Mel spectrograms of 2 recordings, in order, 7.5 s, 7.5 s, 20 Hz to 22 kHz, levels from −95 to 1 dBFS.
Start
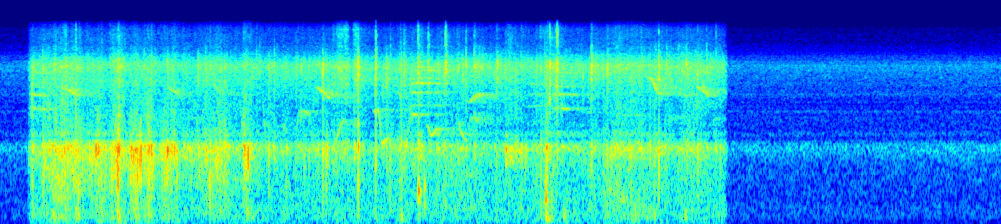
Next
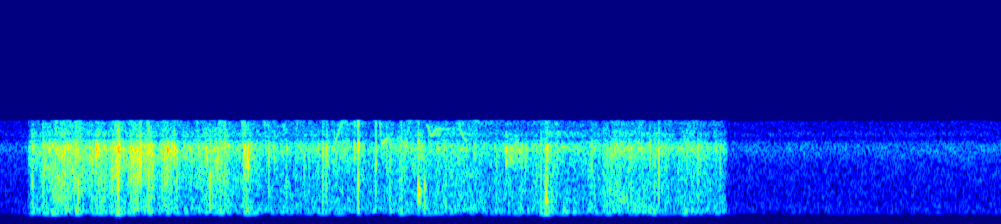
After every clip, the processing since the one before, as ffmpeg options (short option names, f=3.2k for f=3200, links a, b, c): -af "afftfilt=real='re*between(b*sr/4096,220,2400)':imag='im*between(b*sr/4096,220,2400)':win_size=4096:overlap=0.75,volume=-7.5dB"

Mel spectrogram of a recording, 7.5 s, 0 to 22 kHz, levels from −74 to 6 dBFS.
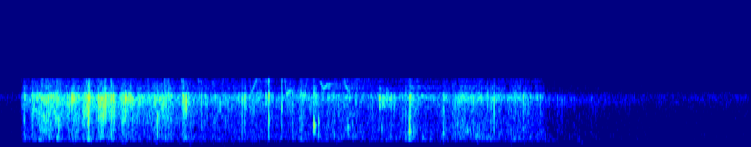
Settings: -filter_complex "[0:a]asplit=6[a][b][c][d][e][f];[b]adelay=339,afreqshift=-49,volume=-15dB[g];[c]adelay=678,afreqshift=-98,volume=-20.2dB[h];[d]adelay=1017,afreqshift=-147,volume=-25.4dB[i];[e]adelay=1356,afreqshift=-196,volume=-30.6dB[j];[f]adelay=1695,afreqshift=-245,volume=-35.8dB[k];[a][g][h][i][j][k]amix=inputs=6:normalize=0"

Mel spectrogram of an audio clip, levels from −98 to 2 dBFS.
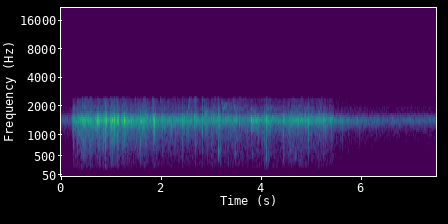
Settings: -af "bandpass=f=1.4k:t=q:w=14:csg=0,volume=1.5dB"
